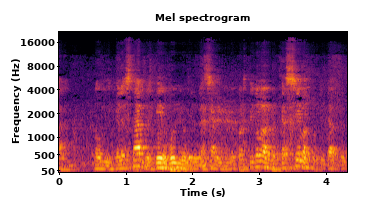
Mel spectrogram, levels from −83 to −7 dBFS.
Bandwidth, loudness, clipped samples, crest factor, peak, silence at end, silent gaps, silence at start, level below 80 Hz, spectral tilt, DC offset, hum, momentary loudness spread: 19 kHz; -19 LUFS; under 0.1%; 18 dB; -2 dBFS; 0 s; none; 0 s; -38 dBFS; -5 dB/octave; under 0.1%; none; 11 LU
